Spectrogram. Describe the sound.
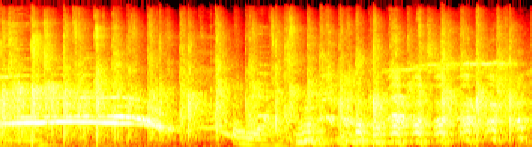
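A crowd bursts into steady, loud applause, dense clapping filling the whole stretch, with voices whooping and calling out over it.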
